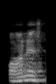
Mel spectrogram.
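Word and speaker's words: honest: जितने में भी वोवेल साउंड होता है चाहे ऑनेस्ट में ये ऑनेस्ट नहीं पढ़ते ऑनेस्ट पढ़ते हैं इसलिए एन आया यहां पे ठीक है ए इ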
